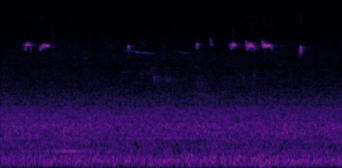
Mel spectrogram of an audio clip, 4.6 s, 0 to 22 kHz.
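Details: Goldcrest in bushes at Rooksbury Mill Local Nature Reserve, 3 December 2017, overcast. A few sparse, very high, thin notes give way to a brief chirpy flurry near the end, set against a continuous traffic rumble from the nearby A303.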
